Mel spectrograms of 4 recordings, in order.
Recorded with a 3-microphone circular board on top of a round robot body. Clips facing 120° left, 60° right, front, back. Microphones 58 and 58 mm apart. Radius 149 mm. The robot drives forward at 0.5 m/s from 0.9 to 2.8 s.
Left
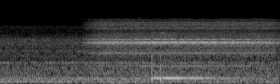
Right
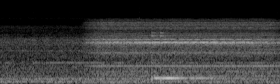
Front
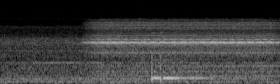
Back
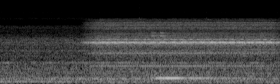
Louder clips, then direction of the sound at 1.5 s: Even, front 1 dB; 50° left.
